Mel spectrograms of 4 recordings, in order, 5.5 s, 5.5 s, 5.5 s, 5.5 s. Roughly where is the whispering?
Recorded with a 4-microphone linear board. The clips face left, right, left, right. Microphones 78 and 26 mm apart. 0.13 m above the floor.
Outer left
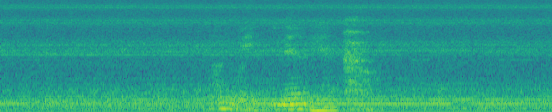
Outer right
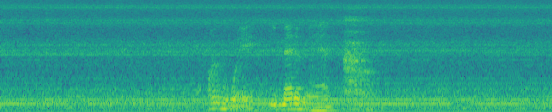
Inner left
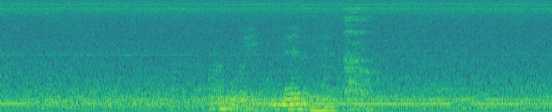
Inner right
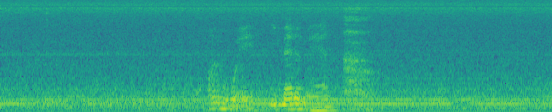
Centre.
